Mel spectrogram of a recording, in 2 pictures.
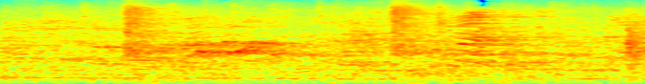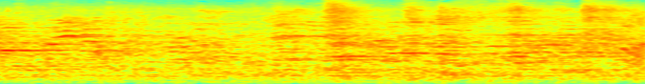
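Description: Steady babble of many children's and adults' voices in a busy indoor gallery, with a few sharp knocks in the first half.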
